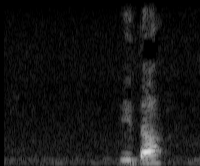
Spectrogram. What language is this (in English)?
Loarki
